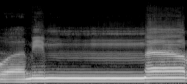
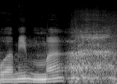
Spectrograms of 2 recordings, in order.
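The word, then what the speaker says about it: وَمِمَّا: yumminuna bil ghaibi waau yuqimunas shata wa mimma razzaqnaahumu yunfiquun alladina yminuna bil ghaibi waqimunata wimma hati-hati diwa mimma jangan kan wamimma tetapi wa mimma setiap ketemu mim tasdid atau nun tasdid didengungkan dulu didengungkan dulu ayat selanjutnya di situ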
